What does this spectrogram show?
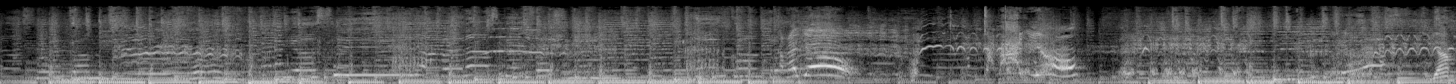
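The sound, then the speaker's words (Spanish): A horse neighs with shrill, wavering whinnies that rise and fall, loud, over a steady backdrop of rhythmic music, with a faint clip-clop of hooves. “caballo, no relinches. Espérate, caballo.”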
